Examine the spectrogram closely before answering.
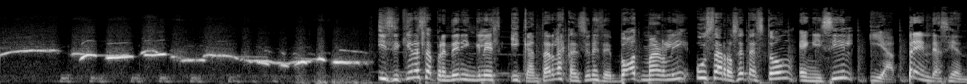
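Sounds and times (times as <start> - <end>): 
whistled melody of a cheerful song: 0.0 - 4.1
speech: 0.6 - 1.0, 3.8 - 9.6
soft steady rhythmic backing: 0.6 - 9.6.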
